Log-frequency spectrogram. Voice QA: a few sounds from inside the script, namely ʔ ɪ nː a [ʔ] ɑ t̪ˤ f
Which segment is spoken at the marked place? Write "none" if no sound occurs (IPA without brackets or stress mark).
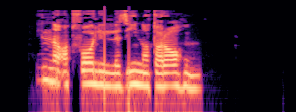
ʔ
